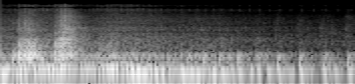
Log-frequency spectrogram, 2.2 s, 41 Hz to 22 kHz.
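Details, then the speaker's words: 1991 Honda TRX250X quad barn find after revival: quick revs then even single-cylinder idle pulse with no ticking or knocking, unusually quiet top end; normal running. "oh my she's real smooth now honestly i don't it's been a long time since i've heard of 250x top end that quiet man"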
